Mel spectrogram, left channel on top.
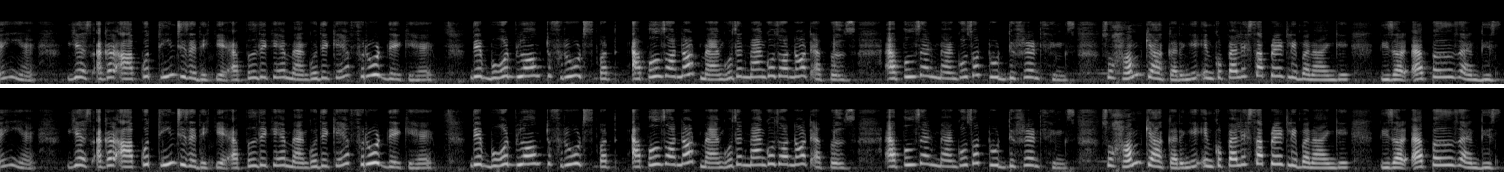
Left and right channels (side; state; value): both; normal; correlation 0.77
